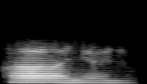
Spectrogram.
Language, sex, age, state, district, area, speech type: Kashmiri, female, 18-30, Jammu and Kashmir, Budgam, rural, conversation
